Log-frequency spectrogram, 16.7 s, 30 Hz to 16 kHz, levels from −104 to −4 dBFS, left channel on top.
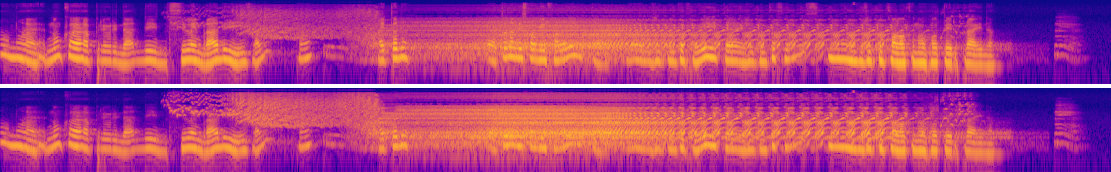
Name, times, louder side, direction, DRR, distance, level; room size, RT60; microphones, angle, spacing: voice 1, 0.0-4.1 4.4-4.7 5.7-6.1 7.3-9.1 9.4-12.1 12.4-14.9, left 4 dB, 50° left, 0.5 m, -29 dB
sound 1, 2.5-15.1, right 7 dB, 80° right, 0.7 m, -30 dB
voice 2, 4.8-7.1 15.8-16.2, right 1 dB, 50° right, 5.3 m, -52 dB
15.5 x 9.3 x 3.3 m
head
